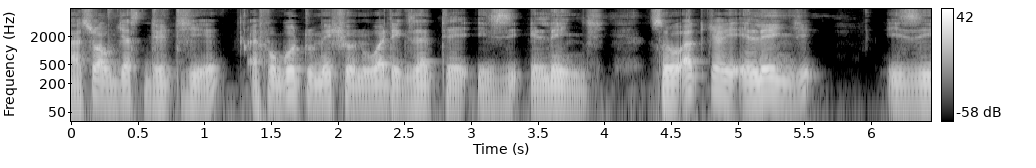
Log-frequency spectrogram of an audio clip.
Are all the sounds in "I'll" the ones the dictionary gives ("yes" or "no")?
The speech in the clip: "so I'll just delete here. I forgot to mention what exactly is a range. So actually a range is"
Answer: no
